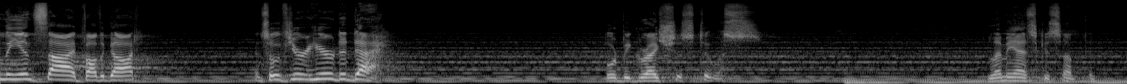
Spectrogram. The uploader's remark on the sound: Recorded live during our Sunday morning service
